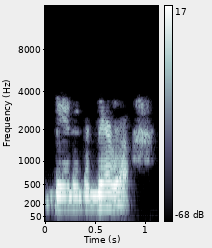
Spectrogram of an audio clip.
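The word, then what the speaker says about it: woMAN in the Mirror: And that's why I titled it Man in the Mirror. And actually it's spelled woman, but the W-O is very silent. And the M-A-N is capital. So it's Man in the Mirror.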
